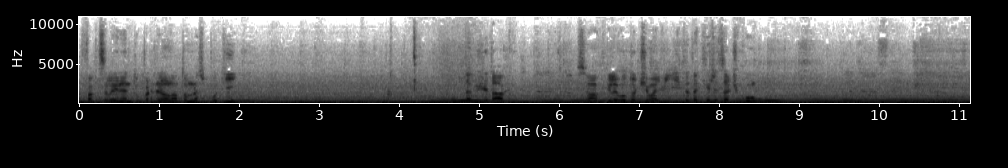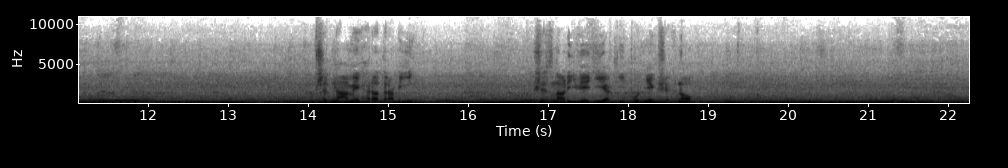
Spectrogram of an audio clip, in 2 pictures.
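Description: A tractor engine drones steadily from inside the cab.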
